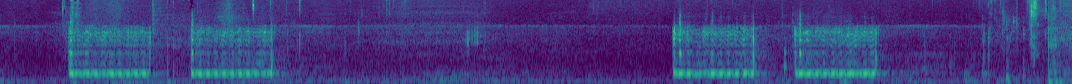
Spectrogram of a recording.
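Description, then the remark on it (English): An outgoing call's ringback tone from a mobile phone calling someone in Australia plays twice, each a quick double burst of buzzy ringing with a pause between pairs, heard clearly as if over a phone line, no one speaking. “She's in Australia, and I'm going to give her a call right now because she has an issue and a problem with living in Australia. We are going to solve it. It's ringing.”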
